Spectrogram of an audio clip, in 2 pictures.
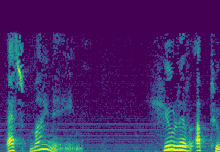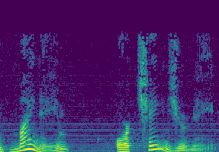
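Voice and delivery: slow, soft, earnest retelling; solemn quote. Acted. Preacher quoting Alexander to the congregation, slow and soft. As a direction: press MY gently and slowly.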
